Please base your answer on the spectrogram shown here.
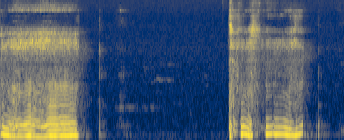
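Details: Dachshund. A miniature Dachshund snores with drawn-out, buzzy, nasal breaths, each lasting over a second. A quiet gap of about three seconds separates two rounds of wheezy, wavering snores.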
